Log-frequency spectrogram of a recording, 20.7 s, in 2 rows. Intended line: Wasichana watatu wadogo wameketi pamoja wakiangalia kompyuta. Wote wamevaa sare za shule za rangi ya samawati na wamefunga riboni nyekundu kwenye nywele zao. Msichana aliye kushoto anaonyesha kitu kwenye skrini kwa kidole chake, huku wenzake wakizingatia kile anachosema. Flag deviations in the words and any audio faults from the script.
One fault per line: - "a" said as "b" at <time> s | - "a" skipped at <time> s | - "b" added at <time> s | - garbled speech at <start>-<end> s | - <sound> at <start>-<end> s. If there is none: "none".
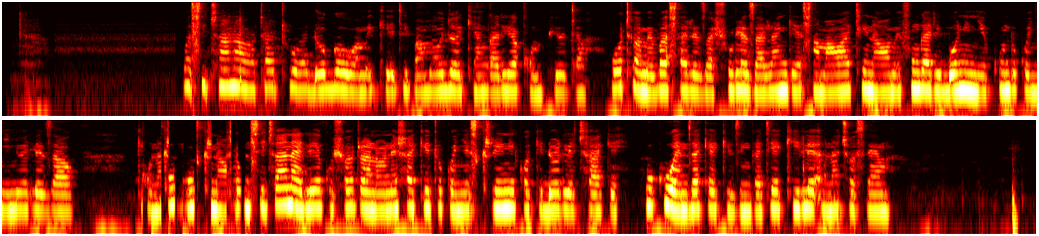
- garbled speech at 11.7-12.7 s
